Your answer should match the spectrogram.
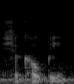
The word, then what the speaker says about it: Shakopee: It's a guy, I want to say from Wisconsin, but it's in Shakopee. Some people pronounce that Shakopee.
